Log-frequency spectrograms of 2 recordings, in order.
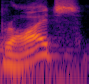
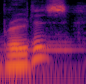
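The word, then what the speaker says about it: Bryde's whale: those species is the bruers whale it spelt like Brides but it actually pronounced Brutus and they're a large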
